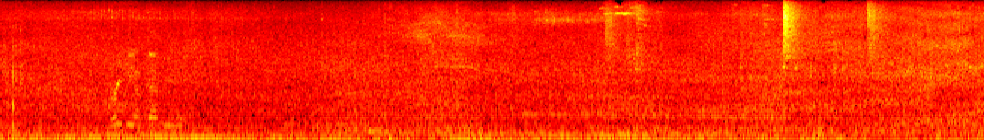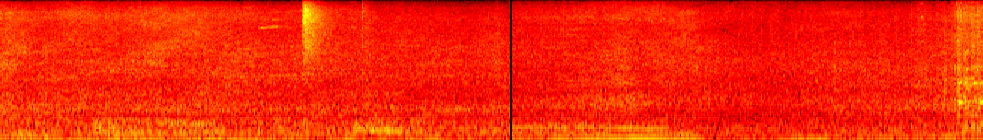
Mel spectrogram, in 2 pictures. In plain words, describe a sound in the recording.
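Car engines hum as traffic passes on a city street.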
